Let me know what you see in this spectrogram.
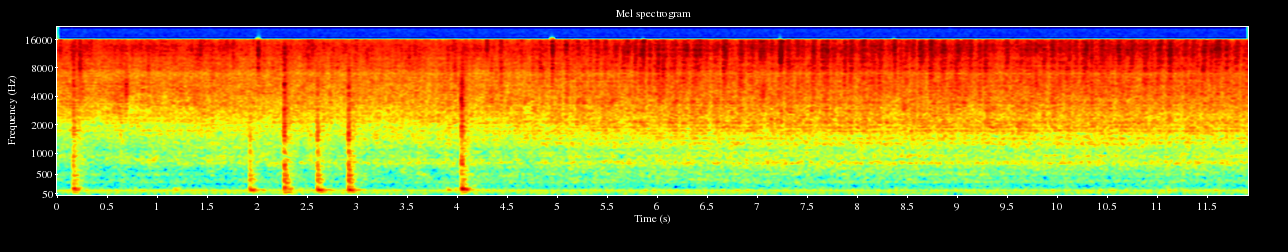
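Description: Cut-up chicken thigh pieces sizzling steadily in a frying pan, with a few short light knocks in the first four seconds.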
